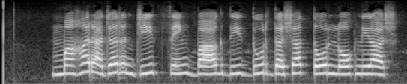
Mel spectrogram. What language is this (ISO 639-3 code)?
pan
